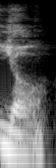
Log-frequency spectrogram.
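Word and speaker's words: 聿: So since it's the radical of brush, which is pronounced yul, it has the same pronunciation.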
